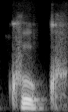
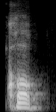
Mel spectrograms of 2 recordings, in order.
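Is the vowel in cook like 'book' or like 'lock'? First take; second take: book; lock. First: The vowel is a short oo, as in book. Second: The vowel is an open o, as in lock. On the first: The speaker calls it right. "cook mesela" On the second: The speaker calls it wrong. "cock demeyeceksin"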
